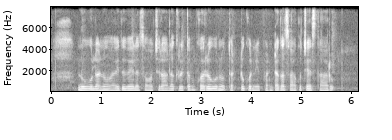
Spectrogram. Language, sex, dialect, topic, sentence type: Telugu, female, Southern, agriculture, statement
